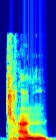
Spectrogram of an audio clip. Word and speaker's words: Chan: term Jannah meditation self-absorption the Chinese pronunciation is Chan Zen devolved in China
